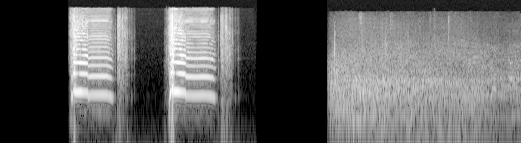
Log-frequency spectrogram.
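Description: Two short horn-like tones, each under a second long and sagging slightly in pitch, sounded about a second apart. From about four seconds in comes a steady rushing noise of outdoor road ambience.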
